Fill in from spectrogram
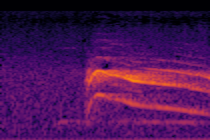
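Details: A buzzard utters a single drawn-out, slightly wavering mew that falls gently in pitch. The call is cut off before it ends.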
